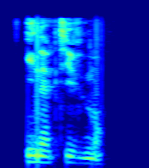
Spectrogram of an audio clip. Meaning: inactively (with little or no activity)
- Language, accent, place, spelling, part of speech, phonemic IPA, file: French, France, Lyon, inactivement, adverb, /i.nak.tiv.mɑ̃/, LL-Q150 (fra)-inactivement.wav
